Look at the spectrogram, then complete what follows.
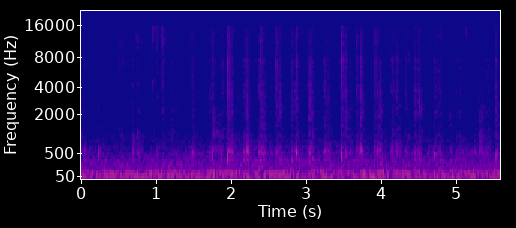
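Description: A run of light, irregular clicks and scratches from a wire being handled and worked into a plastic terminal block on a contactor panel.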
